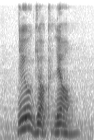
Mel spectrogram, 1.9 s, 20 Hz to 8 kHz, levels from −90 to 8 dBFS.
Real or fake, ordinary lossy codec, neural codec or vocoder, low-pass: real; Opus, 64 kbps; none; 7.2 kHz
